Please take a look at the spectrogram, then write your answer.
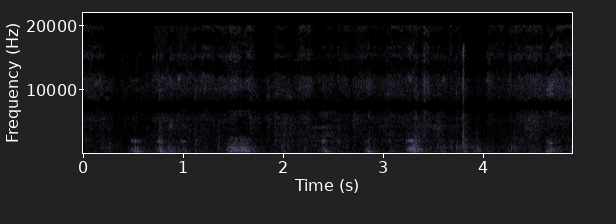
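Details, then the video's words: Pembroke Welsh Corgi puppies, born May 2nd and just starting to learn to bark, give short, thin yips and squeaky barks in quick irregular bursts, with some growling, as their mother comes near. "Corgi Puppies Learning To Bark"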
